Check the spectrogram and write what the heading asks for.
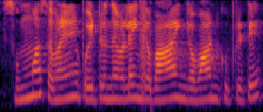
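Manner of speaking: loud, scolding threat; mock threat. Cousin scolding him for forgetting his promises, loud. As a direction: shout him down playfully.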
